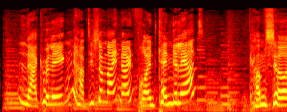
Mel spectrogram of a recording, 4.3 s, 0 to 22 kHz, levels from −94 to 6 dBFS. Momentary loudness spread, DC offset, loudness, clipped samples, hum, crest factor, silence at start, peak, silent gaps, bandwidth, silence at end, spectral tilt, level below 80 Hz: 18 LU; under 0.1%; -17 LUFS; under 0.1%; none; 14 dB; 0.05 s; -4 dBFS; none; 16 kHz; 0 s; -2 dB/octave; -48 dBFS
